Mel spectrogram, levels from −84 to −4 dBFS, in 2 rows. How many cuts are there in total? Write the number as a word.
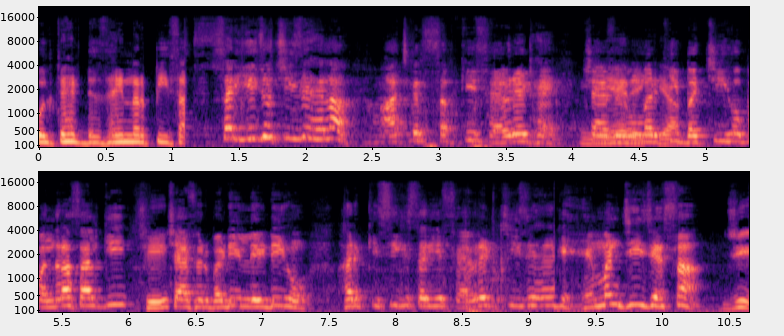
two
